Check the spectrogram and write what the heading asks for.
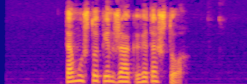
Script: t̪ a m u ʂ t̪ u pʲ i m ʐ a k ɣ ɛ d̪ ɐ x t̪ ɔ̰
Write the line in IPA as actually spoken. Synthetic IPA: t̪ a m u ʂ t̪ ɔ pʲ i n ʐ a k ɣ ɛ t̪ ɐ ʂ t̪ ɔ̰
